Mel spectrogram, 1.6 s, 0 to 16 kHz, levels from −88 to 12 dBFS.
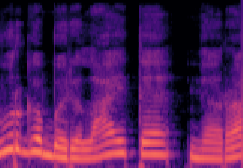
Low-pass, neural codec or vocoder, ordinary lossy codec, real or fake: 14.4 kHz; none; AAC, 64 kbps; real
